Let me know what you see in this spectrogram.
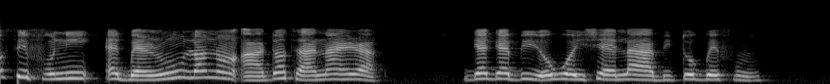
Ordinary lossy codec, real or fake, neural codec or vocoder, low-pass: Opus, 24 kbps; real; none; 5.4 kHz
